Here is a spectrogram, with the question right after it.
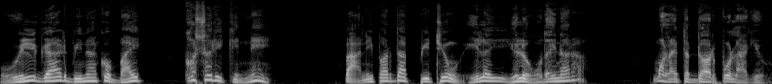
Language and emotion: Nepali, fearful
